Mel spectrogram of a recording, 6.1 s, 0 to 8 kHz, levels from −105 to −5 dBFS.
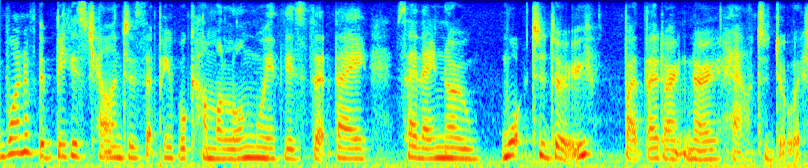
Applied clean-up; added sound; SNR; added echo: none; none; none; none.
